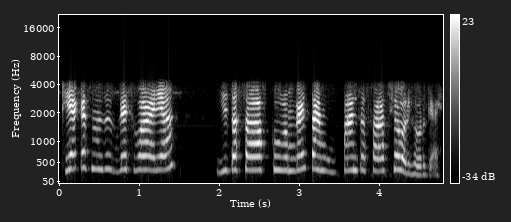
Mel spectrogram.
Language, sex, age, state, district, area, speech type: Kashmiri, female, 45-60, Jammu and Kashmir, Ganderbal, rural, conversation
